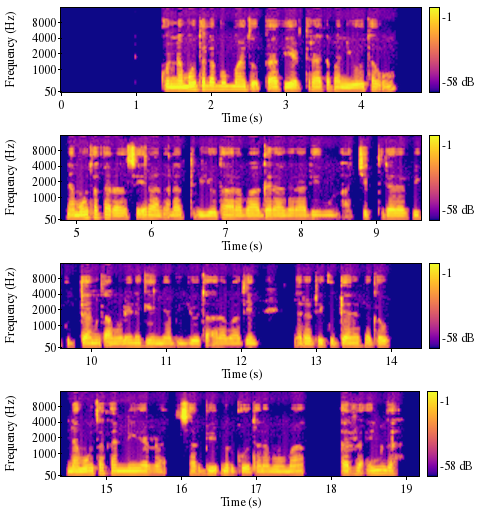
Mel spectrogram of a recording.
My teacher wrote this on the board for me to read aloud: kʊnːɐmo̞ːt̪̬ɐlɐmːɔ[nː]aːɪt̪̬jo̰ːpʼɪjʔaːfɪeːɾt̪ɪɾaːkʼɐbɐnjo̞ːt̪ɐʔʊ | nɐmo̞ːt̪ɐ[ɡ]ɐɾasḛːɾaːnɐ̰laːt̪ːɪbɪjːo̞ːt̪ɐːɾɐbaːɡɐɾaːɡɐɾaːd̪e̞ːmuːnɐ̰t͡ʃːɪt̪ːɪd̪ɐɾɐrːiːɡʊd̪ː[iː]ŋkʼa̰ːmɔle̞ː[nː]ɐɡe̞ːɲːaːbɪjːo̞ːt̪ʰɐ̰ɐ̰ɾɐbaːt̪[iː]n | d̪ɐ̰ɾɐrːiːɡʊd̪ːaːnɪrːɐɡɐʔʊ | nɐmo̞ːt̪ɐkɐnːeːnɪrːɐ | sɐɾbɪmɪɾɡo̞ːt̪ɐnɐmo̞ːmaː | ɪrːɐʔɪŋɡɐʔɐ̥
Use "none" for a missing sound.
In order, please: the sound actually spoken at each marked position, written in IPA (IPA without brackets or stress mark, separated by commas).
mː, k, aː, n, iː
